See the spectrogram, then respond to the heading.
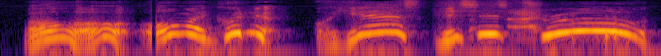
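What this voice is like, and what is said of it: Thick Israeli accent imitation. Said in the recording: “he's got a real thick Israeli accent.”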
